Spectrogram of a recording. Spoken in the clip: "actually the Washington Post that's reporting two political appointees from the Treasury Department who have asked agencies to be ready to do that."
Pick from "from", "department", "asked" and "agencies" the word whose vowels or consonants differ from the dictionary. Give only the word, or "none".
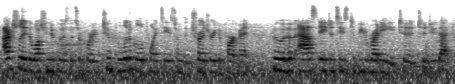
none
